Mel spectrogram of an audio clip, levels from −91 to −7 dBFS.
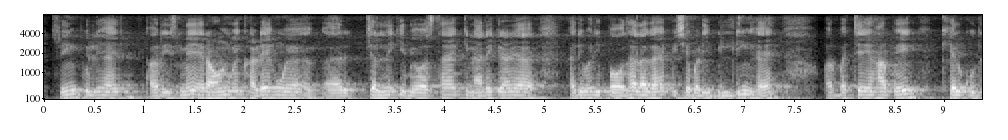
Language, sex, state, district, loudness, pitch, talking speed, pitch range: Hindi, male, Chhattisgarh, Bilaspur, -20 LUFS, 115 Hz, 185 wpm, 110-120 Hz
